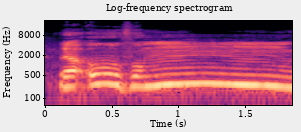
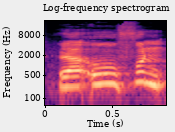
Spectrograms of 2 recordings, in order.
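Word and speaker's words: رءوف: ரഊஃபும் இங்கே பாருங்கள், தன்வீனுடைய கூறிட்டு வந்திருக்காமா, அடுத்தா பா வந்திருக்கு. பா என்ன எழுத்து? மாஷா அல்லா, வெரி குட்மா, வெரி குட். பா வந்து இக்லாவுடைய எழுத்து. அப்போ நம்ம என்ன செய்யணும்? தன்வீனுடைய குறியீடை மீமா மாற்றி உச்சரிக்கணும். ரഊஃபும் பில் இபாத். ரഊஃபுன் அப்படி சொல்லாமல் ரഊஃபும் அப்படி சொல்லணும். குன்னாவும் செஞ்சுக்கணும்.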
